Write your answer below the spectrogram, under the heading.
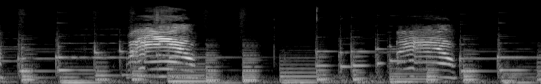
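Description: Elderly calico cat meowing twice: a long, loud meow about a second in and a shorter one near the four-second mark. Light background music of short plucked notes plays throughout.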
